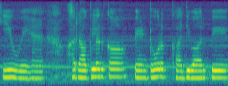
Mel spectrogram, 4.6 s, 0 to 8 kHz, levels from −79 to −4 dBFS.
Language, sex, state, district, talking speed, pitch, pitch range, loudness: Hindi, female, Haryana, Jhajjar, 155 wpm, 210 Hz, 200-225 Hz, -15 LUFS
